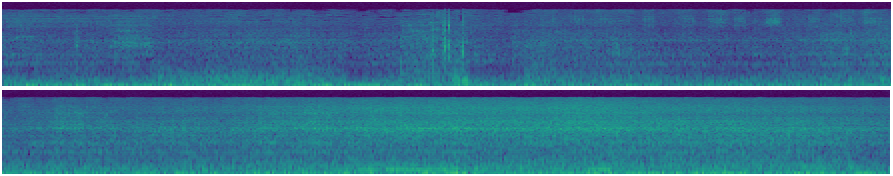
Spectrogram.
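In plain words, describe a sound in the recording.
A young man laughs and talks close by, partly drowned by wind.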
